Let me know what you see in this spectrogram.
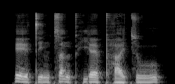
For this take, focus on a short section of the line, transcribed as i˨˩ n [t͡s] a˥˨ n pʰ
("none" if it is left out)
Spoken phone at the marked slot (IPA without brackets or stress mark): t͡s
